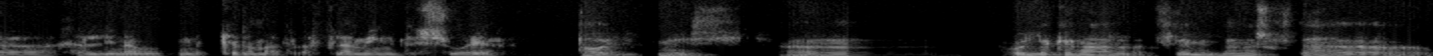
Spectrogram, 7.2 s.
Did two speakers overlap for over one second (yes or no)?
no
